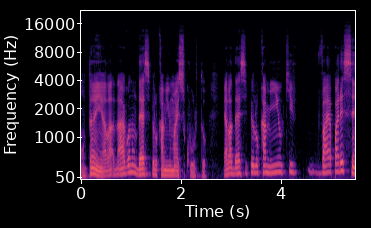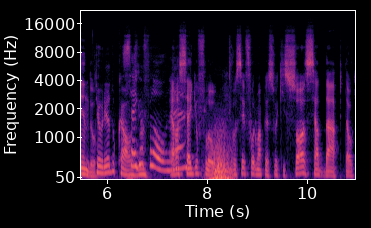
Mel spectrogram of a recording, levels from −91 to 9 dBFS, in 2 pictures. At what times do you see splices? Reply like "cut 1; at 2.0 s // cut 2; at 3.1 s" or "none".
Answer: cut 1; at 8.3 s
